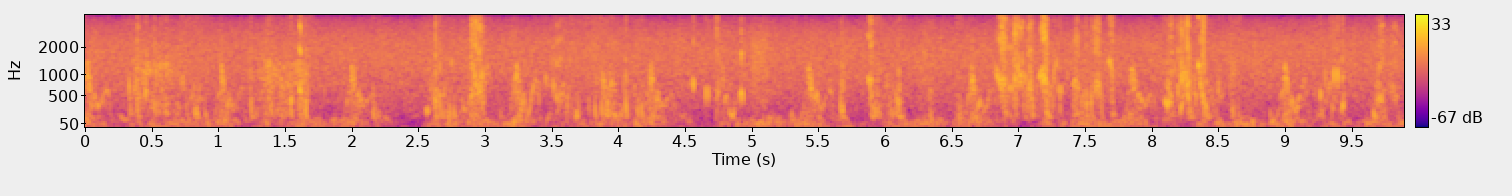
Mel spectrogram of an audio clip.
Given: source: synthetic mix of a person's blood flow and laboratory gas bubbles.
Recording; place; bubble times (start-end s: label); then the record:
Doppler ultrasound of blood flow; precordium
0.30-0.97 s: bubbles
1.21-1.71 s: bubbles
2.14-2.23 s: bubbles
2.53-3.05 s: bubbles
3.38-4.23 s: bubbles
4.53-4.78 s: bubbles
4.81-4.96 s: bubbles
5.62-5.73 s: bubbles
5.85-6.18 s: bubbles
6.31-6.38 s: bubbles
6.52-6.60 s: bubbles
6.79-7.75 s: bubbles
8.06-8.54 s: bubbles
8.56-8.68 s: bubbles
9.22-9.48 s: bubbles
9.62-9.86 s: bubbles
From the record:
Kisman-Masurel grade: 243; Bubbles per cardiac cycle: several, 3 to 8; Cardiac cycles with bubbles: 100%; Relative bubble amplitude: loud (0.450 to 0.775); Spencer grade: 3 (all of the cardiac periods contain showers or single bubble signals, but not dominating or overriding the cardiac motion signals); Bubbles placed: only in the low amplitude regions of the cardiac cycle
